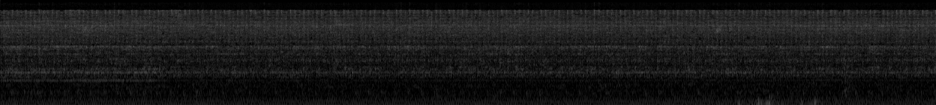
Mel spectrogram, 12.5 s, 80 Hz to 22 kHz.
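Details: 1989 Toyota Cressida that sat for years, just revived: low steady even idle, no knocks, misses or whine throughout; brief smoke at startup already cleared. Normal idle.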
